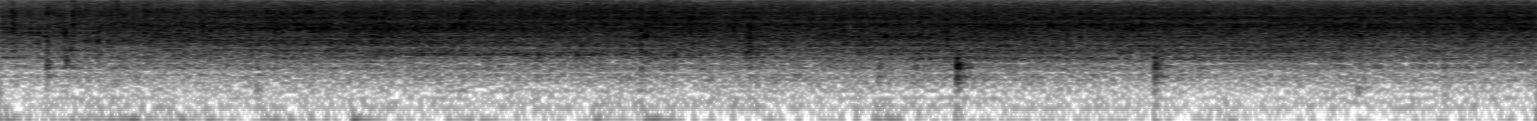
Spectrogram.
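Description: Cuttlefish sizzling steadily in a hot pan with garlic over very high heat, a continuous broadband frying hiss with a few sharp pops and crackles, close and fairly loud throughout with no talking.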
